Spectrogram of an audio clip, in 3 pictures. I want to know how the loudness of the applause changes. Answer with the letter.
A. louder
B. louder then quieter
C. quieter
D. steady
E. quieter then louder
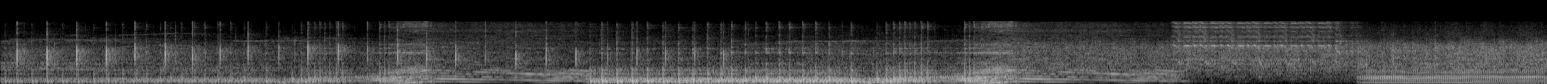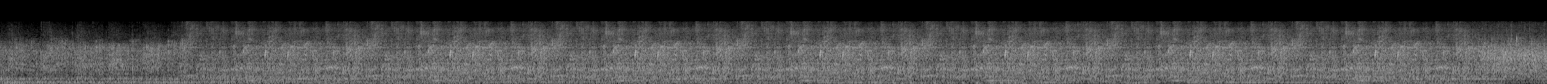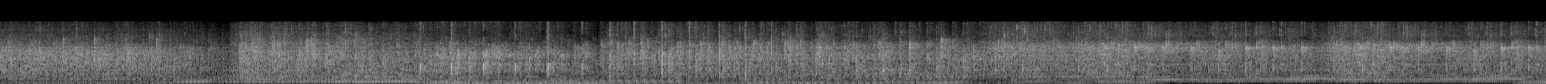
A.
